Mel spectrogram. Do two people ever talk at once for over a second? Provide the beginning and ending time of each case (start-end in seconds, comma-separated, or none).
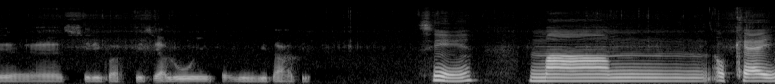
none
